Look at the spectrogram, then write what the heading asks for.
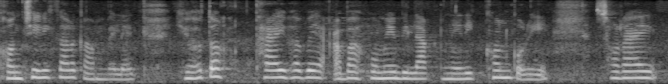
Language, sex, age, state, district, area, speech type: Assamese, female, 30-45, Assam, Goalpara, urban, spontaneous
